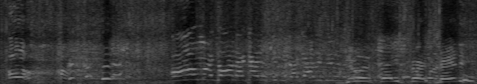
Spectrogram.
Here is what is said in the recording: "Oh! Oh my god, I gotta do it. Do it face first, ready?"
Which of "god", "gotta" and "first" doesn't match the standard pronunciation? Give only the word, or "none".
first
